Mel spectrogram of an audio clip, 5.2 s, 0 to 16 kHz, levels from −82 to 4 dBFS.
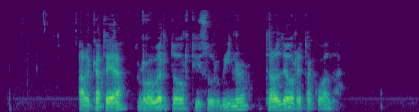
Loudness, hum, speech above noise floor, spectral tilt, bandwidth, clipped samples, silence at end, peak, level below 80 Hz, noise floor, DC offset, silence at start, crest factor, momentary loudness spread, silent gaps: -23 LUFS; none; 44 dB; -6.5 dB/octave; 11 kHz; under 0.1%; 1 s; -4 dBFS; -54 dBFS; -66 dBFS; under 0.1%; 1 s; 20 dB; 11 LU; none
